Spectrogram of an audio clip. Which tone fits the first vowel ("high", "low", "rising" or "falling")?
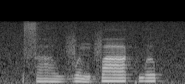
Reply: low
